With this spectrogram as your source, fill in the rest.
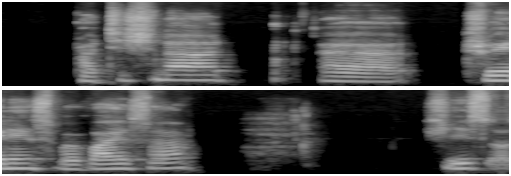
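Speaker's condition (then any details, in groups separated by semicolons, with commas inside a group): No condition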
